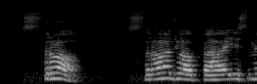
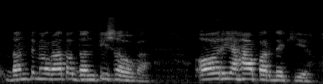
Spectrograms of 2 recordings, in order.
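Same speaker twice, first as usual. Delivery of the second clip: ordinary delivery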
